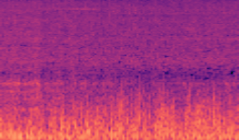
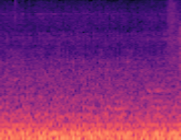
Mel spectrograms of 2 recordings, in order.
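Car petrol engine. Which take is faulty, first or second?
second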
